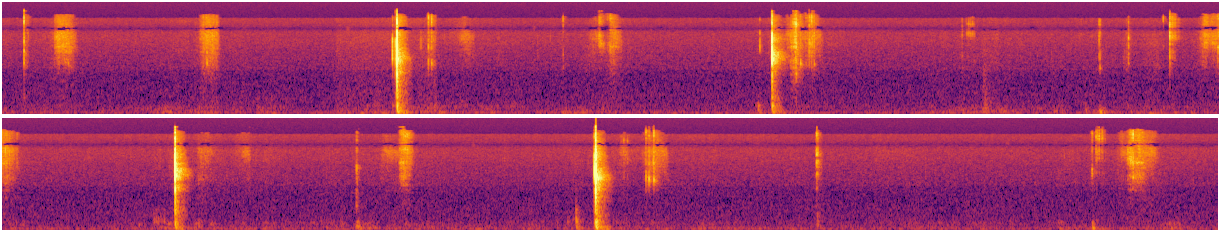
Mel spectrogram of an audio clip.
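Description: A pen tool taps and clicks as small plastic beads are pressed onto a sticky canvas.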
